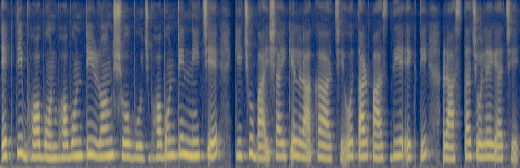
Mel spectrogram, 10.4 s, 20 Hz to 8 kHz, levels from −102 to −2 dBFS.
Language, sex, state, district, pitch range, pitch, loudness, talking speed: Bengali, female, West Bengal, Jalpaiguri, 220-255 Hz, 235 Hz, -28 LUFS, 110 wpm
